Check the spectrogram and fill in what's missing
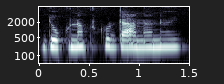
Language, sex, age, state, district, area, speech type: Bodo, female, 18-30, Assam, Chirang, rural, spontaneous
